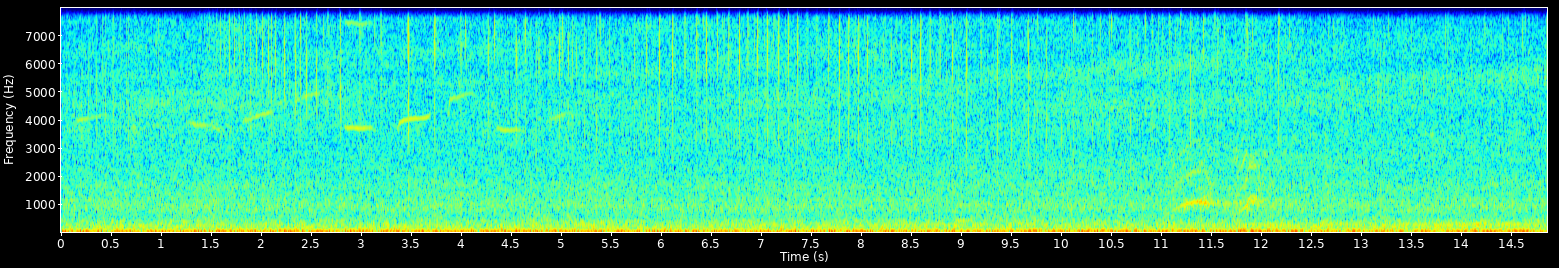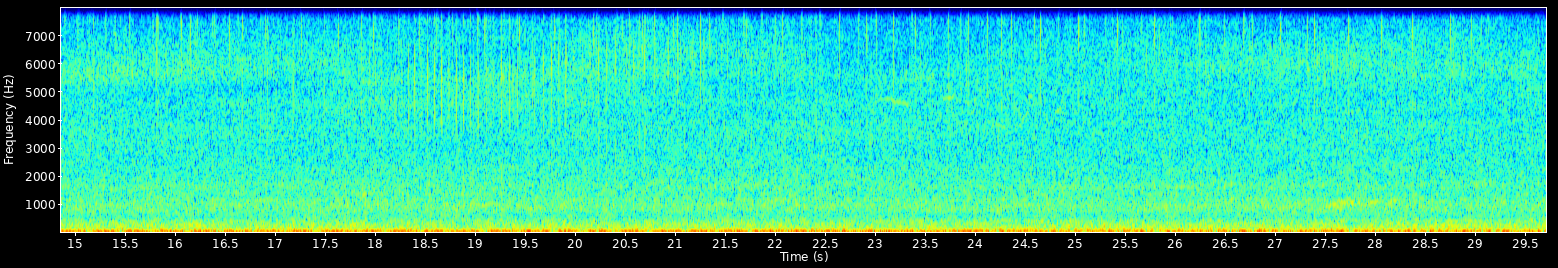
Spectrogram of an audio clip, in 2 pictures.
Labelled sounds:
1.3	2.1	killer whale, southern resident, 3.7 to 4.3 kHz
3.4	3.7	killer whale, southern resident, 3.8 to 4.2 kHz
11.1	11.5	killer whale, southern resident, 0.87 to 1.1 kHz

